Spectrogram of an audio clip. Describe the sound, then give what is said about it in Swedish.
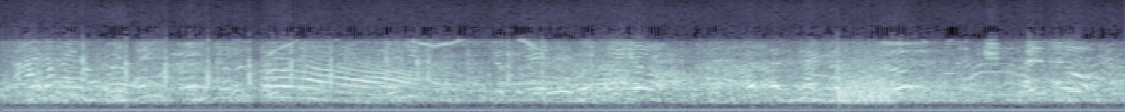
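A dense crowd scene in East Germany: the crowd applauds the East German people's police as muzzled police dogs bark and youths are thrown into trucks, amid shouting voices, continuous and fairly loud throughout, with a narrow, old-recording quality. “Hundar med munkorgiga skäller och folkmassan applåderar.”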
